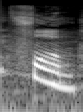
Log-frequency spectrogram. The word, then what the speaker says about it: firm: उसी तरीके से फर्म, FIRM, फर्म। फर्म में भी I है और I के बाद R है तो I का उच्चारण अ होगा। तो F को हिंदी में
